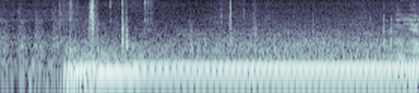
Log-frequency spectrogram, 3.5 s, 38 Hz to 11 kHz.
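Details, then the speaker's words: 2006 Toyota Corolla at idle on a 34°F day, after rear oxygen sensor replacement for P0037: the engine catches and settles into a loud, deep, booming idle with a raw exhaust note, because the muffler snapped off. "probably hear it's a little loud muffler decided to snap off last night so that's going to be your next video"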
